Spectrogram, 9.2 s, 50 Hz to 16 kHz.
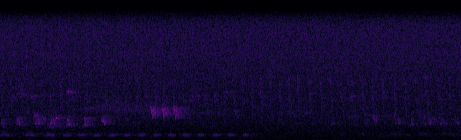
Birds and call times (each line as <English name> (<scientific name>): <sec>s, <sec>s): Hartlaub's Turaco (Tauraco hartlaubi): 2.5s
Yellow-whiskered Greenbul (Eurillas latirostris): 3.4s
